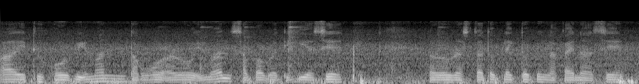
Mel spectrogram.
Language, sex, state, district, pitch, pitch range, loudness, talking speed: Nagamese, male, Nagaland, Dimapur, 110 Hz, 105-115 Hz, -18 LUFS, 180 wpm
